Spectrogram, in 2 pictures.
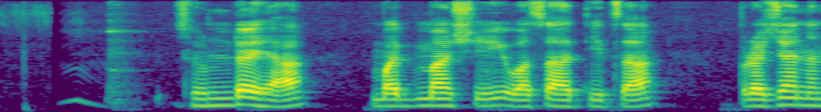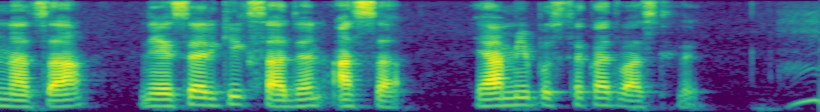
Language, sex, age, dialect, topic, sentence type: Marathi, male, <18, Southern Konkan, agriculture, statement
